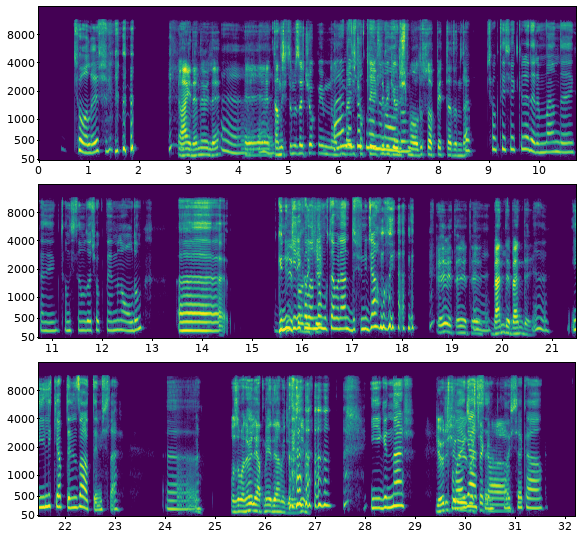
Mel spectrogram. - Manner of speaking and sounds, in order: chuckle; inhale; chuckle; chuckle
- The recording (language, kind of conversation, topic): Turkish, unstructured, Küçük iyilikler neden büyük fark yaratır?
- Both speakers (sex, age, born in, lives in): female, 30-34, Turkey, Sweden; male, 35-39, Turkey, Austria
